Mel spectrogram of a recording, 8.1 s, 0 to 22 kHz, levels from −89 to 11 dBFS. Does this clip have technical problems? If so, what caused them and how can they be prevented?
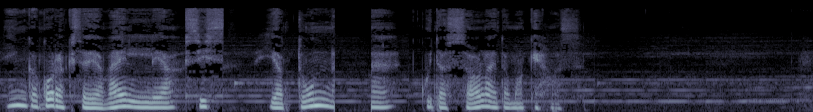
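Yes, the clip has chunks out of order in three places: 0.74–2.23 s, 3.34–4.09 s and 5.94–7.06 s. Segments about 370 ms long play one, two or three slots after where they belong, giving jumbled moments with hard joins. On a waveform the joins appear as abrupt steps at chunk boundaries. A spectrogram shows thin vertical broadband lines there, with contours breaking off and resuming. Tagging chunks with sequence numbers and reordering them in a buffer before playback or writing prevents this.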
